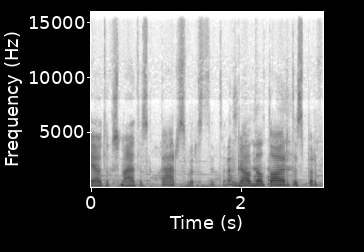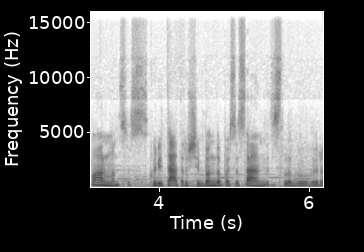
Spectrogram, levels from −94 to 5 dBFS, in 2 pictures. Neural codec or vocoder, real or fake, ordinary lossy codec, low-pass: none; real; Opus, 32 kbps; 14.4 kHz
